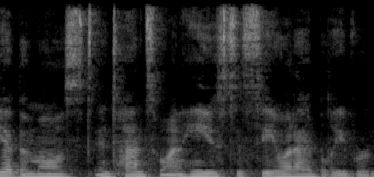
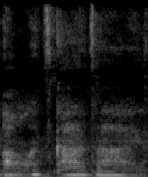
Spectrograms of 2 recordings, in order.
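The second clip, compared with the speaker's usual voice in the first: put-on hushed, awed little-kid whisper; childlike whisper; 6 semitones higher, 10 dB quieter than usual. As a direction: breathe it like a wondering child. Retells her childhood thought.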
